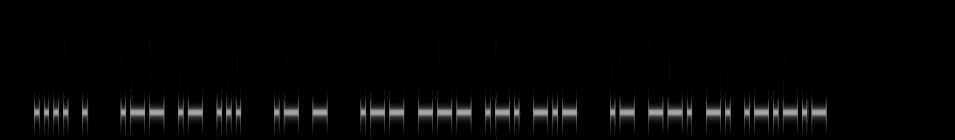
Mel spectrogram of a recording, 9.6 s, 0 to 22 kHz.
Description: Morse code, heard as a keyed tone, about 25 wpm, 700 Hz. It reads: HE WAS AT WORK AGN.
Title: Sentences from Top 200 Words and Abbreviations 25wpm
